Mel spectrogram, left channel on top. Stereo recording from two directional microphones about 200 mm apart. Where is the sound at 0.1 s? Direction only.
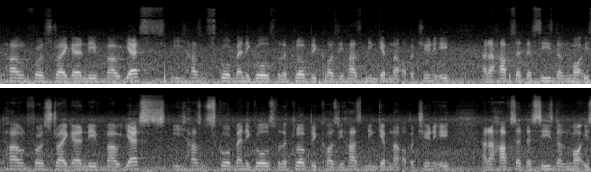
20° right (ahead or behind).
